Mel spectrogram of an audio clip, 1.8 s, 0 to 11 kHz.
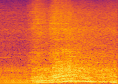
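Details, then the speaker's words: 1981 Toyota pickup rock buggy, first start in over 7 years after starter and fuel work: catches after a short crank and revs cleanly with smooth even rumble, no knocks or misses, normal start and rev. "Start right up. No problem. Whatever. It works!"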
